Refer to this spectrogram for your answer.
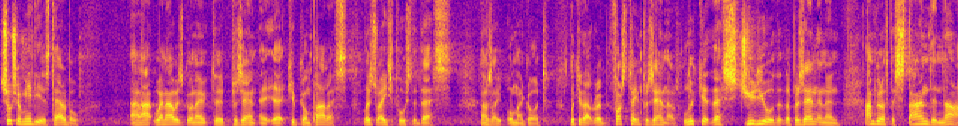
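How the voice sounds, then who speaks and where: A man's medium-pitched voice in a strong Dundee accent, fairly quick, with ordinary pitch variation. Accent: strong Dundonian Scottish. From Scotland, Dundee. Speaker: enterprise architect, conference speaker. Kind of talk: conference talk. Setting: stage with audience. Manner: casual, conversational.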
